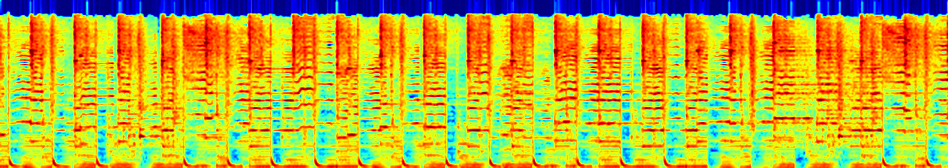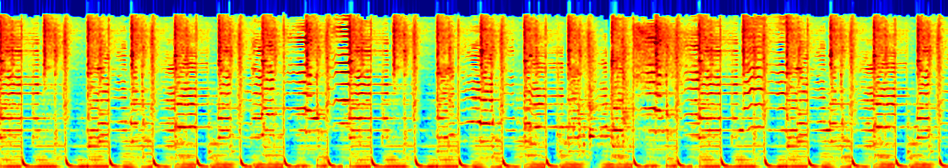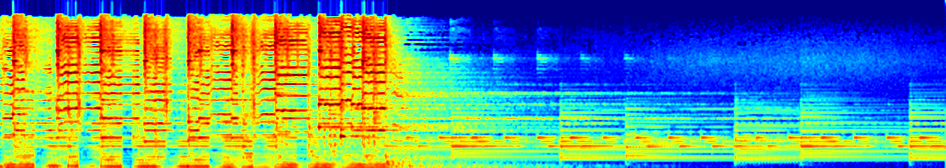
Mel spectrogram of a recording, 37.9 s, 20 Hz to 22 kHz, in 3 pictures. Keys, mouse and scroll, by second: 0.8 middle click, 1.0 alt+shift+right click, 1.7-2.9 middle drag, 2.9 alt+right click, 3.2-4.7 drag, 4.7 alt+right click, 5.0-6.2 drag, 6.2 scroll down 1, 6.4 middle click, 7.0 scroll up 1, 7.3 alt+right click, 7.5-9.3 drag, 9.3 alt+right click, 9.6 click, 10.4 scroll down 1, 10.6-12.1 shift+middle drag, 12.1-12.4 scroll up 2, 12.4 click, 13.2 middle click, 13.2 scroll down 2, 14.2 alt+right click, 14.4-17.2 drag, 17.2 shift+middle click, 17.8 click, 18.5 middle click, 18.8 click, 19.4 middle click, 19.7 click, 20.1 shift+middle click, 21.0-22.1 drag, 22.1 scroll down 2, 22.3-23.5 middle drag, 23.5-23.9 scroll up 1, 23.9 shift+middle click, 24.3-24.6 scroll up 2, 24.6 click, 25.3 alt+right click, 26.3 middle click, 27.0 scroll down 1, 27.2 middle click, 27.6 alt+right click, 27.8 middle click, 28.2 scroll up 2, 28.3-29.7 drag, 29.7 alt+shift+right click, 30.1 middle click, 30.6 scroll down 1, 30.8 shift+middle click, 31.6-33.6 alt+right drag, 33.6-36.0 drag, 36.0 alt+right click, 36.3 click, 36.8 scroll down 2, 36.9 middle click, 37.2-37.9 scroll up 5, 37.6 shift+middle click.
